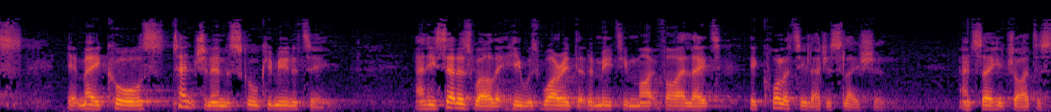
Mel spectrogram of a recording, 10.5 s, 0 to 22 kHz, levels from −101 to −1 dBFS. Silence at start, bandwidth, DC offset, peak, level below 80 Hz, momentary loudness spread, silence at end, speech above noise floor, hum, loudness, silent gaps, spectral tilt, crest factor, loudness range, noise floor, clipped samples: 0 s; 11.5 kHz; under 0.1%; -14 dBFS; -78 dBFS; 13 LU; 0 s; 34 dB; none; -34 LUFS; none; -4 dB/octave; 20 dB; 5 LU; -67 dBFS; under 0.1%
